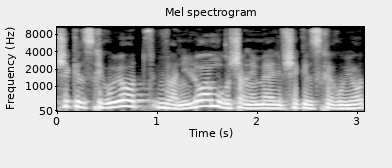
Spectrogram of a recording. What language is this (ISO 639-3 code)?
heb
